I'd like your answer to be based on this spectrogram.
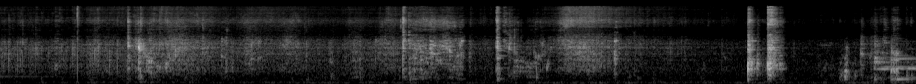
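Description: A spoon stirs chopped tomato and fried lentil dumplings into a pan of mixed vegetables, with repeated scraping, sharp metallic clinks against the pan and a soft sizzle between strokes, close by and without talk.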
